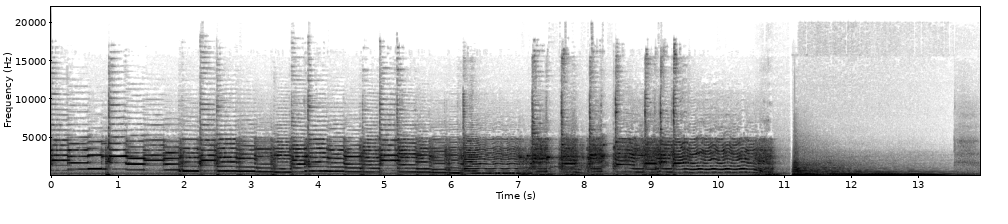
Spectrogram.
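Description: A distorted electric guitar plays a solo as a run of quick linked phrases with bends and sustained high notes, then drops to a low, thick chord near the end, with no talking.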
